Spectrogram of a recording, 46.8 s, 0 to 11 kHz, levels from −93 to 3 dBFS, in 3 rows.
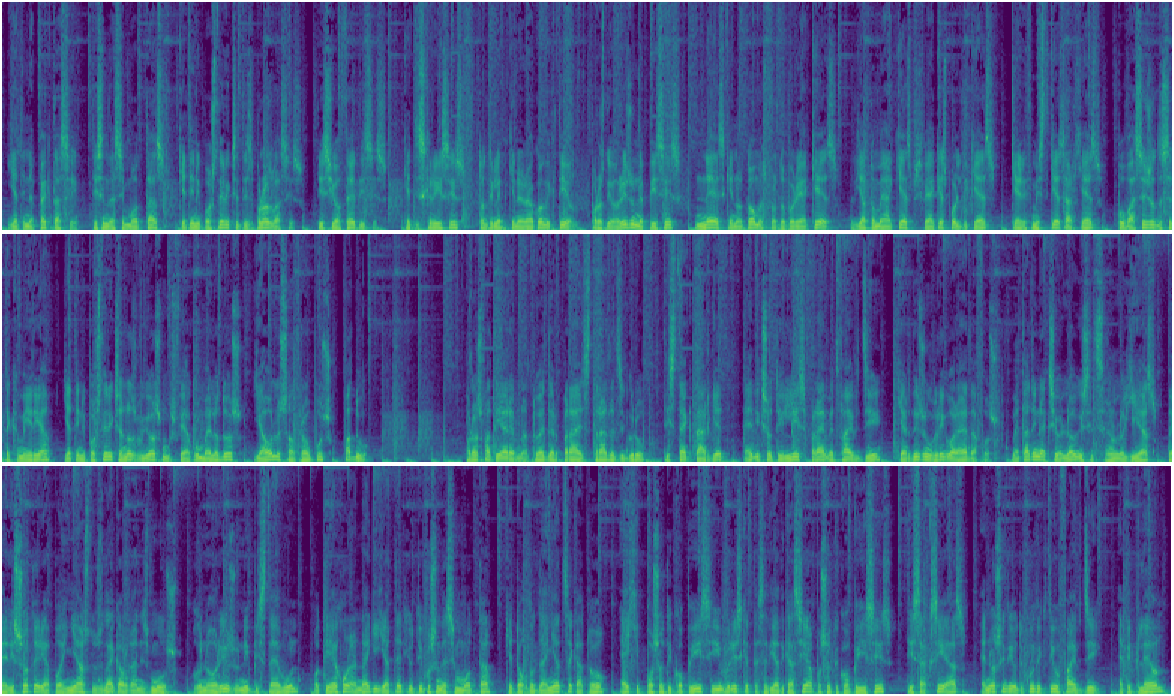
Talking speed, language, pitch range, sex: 130 wpm, Greek, 110-135 Hz, male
